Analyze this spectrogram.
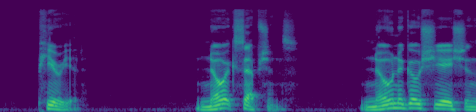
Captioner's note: pause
